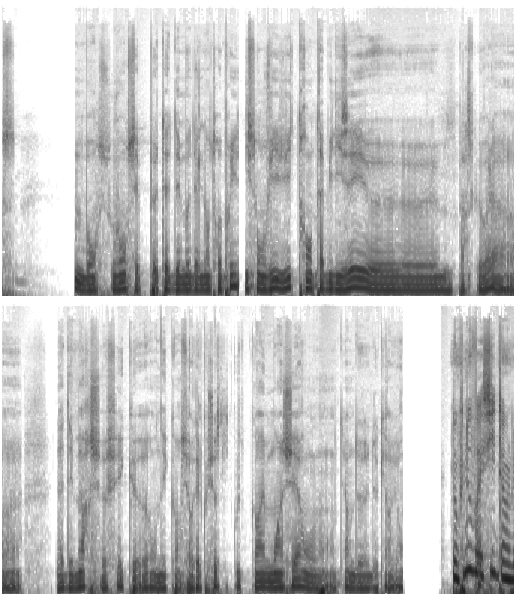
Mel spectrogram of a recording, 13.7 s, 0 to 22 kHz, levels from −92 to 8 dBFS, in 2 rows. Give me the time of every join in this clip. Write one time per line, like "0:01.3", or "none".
0:01.0
0:03.1

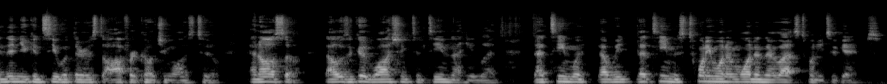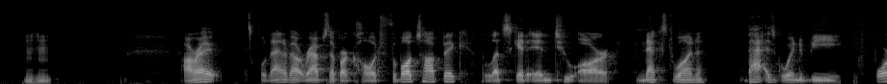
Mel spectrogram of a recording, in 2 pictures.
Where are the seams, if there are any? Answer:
none

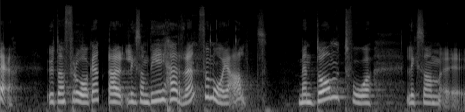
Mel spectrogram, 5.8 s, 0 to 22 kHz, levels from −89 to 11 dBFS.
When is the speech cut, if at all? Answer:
0:01.2
0:03.7

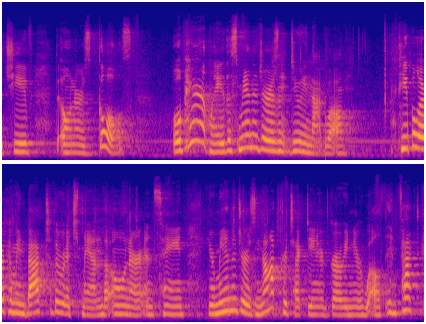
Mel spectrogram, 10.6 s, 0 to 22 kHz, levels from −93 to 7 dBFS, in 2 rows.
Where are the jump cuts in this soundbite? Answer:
0:04.0

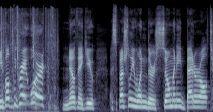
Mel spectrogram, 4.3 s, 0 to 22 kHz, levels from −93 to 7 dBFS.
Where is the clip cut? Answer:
0:01.2

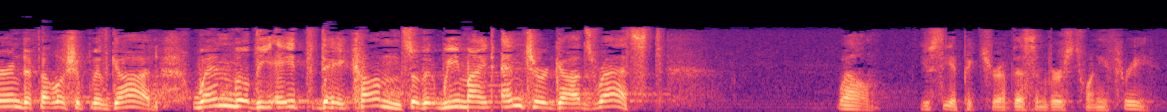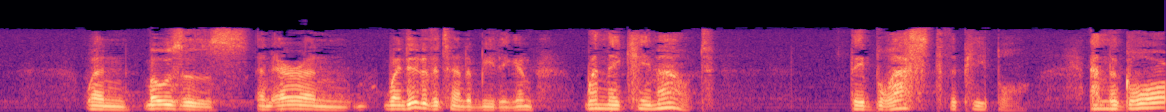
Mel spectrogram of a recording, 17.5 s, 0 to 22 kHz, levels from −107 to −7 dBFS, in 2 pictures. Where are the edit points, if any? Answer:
0:11.6

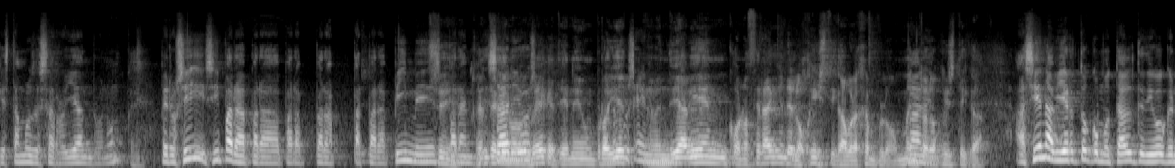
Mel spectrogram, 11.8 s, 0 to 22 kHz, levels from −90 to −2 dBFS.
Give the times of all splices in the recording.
0:03.6
0:06.3

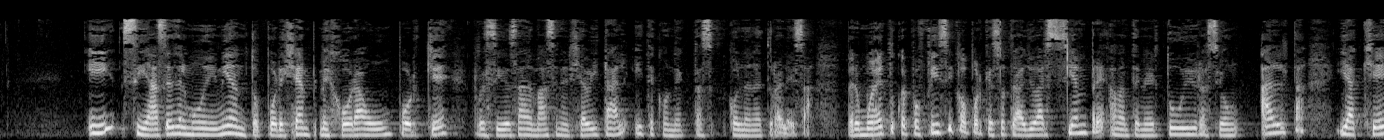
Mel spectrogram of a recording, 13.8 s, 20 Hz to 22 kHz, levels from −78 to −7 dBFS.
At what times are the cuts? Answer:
0:03.1

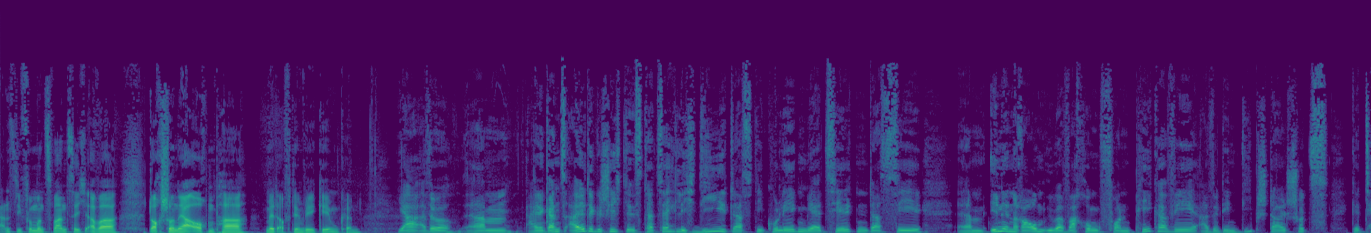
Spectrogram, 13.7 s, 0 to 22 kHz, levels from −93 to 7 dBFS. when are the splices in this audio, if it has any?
none

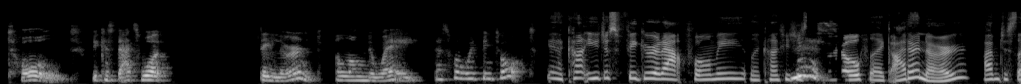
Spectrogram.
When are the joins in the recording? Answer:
0:05.4
0:08.7

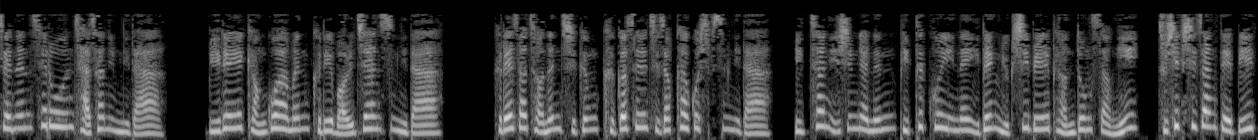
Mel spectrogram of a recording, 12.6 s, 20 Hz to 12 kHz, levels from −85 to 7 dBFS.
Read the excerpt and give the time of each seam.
0:04.7
0:07.9

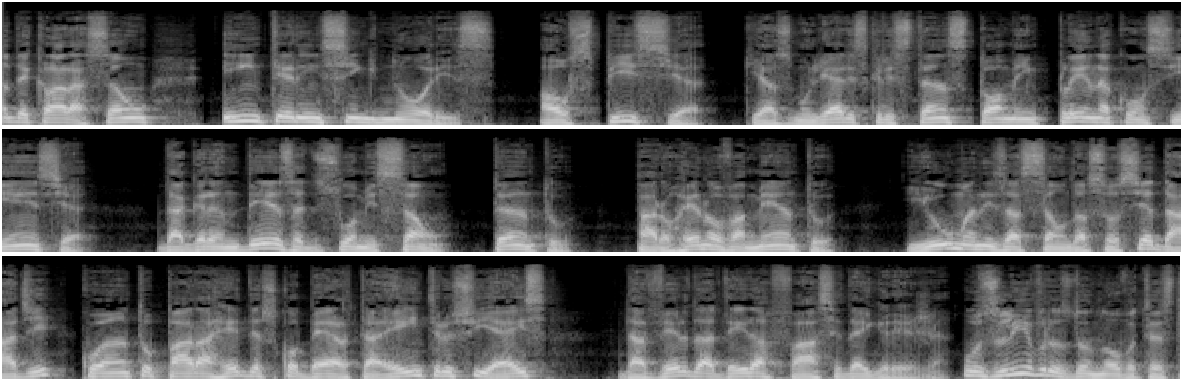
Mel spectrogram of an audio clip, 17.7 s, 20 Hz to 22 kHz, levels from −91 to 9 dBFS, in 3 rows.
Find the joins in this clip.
0:02.6
0:08.3
0:12.1

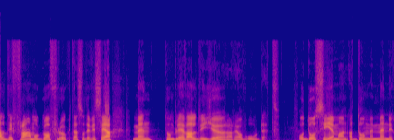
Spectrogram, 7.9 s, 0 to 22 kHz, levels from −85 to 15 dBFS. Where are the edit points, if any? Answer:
0:02.5
0:05.9

